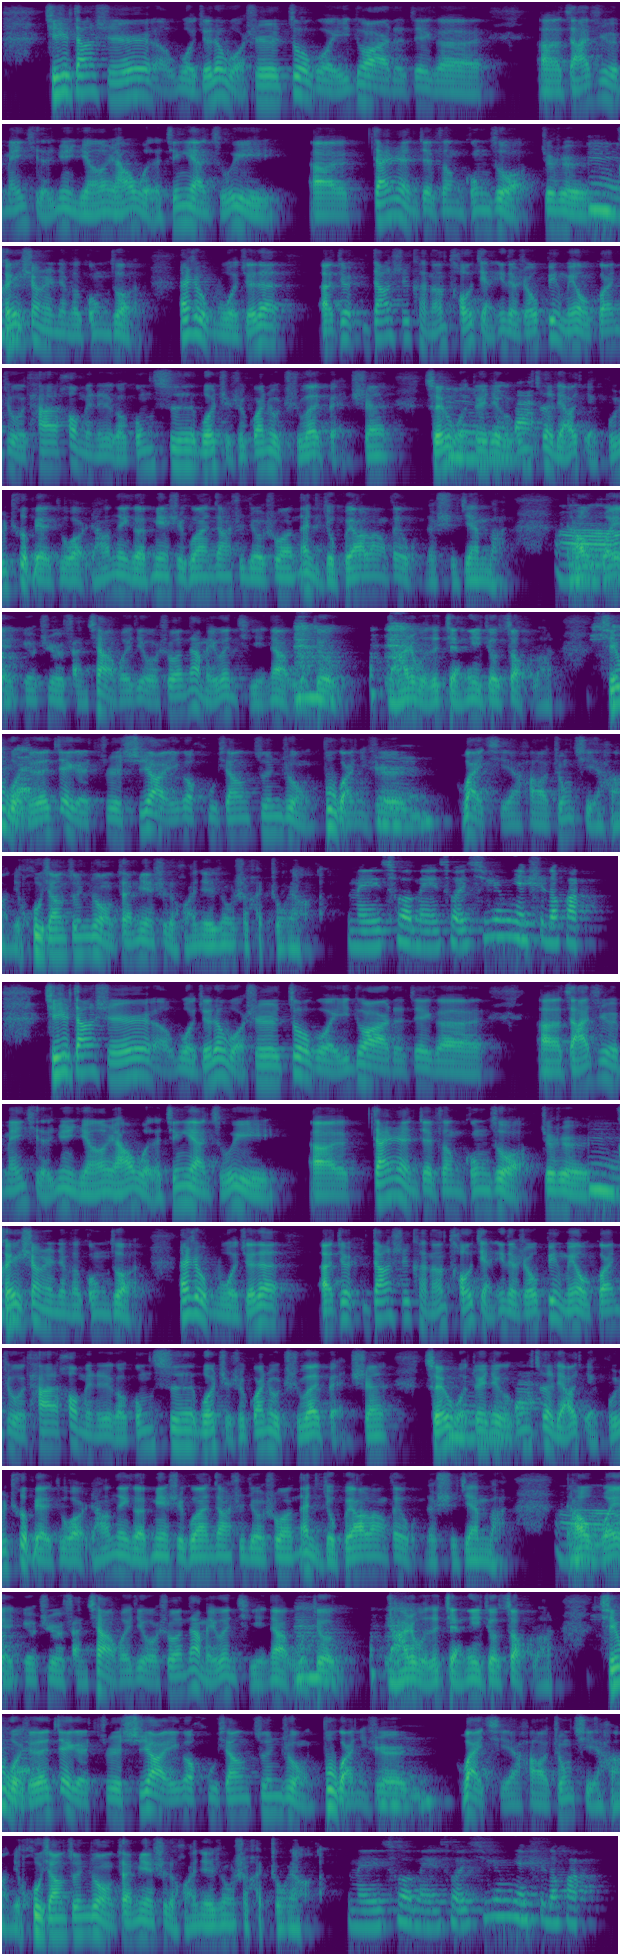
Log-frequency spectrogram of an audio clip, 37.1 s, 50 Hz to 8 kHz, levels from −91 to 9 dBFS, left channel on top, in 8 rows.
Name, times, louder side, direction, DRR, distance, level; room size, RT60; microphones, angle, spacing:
voice 1, 0.0-6.7 6.9-11.3 11.6-25.7 26.0-30.9 31.2-34.8, right 2 dB, 20° right, 14 dB, 0.6 m, -32 dB
voice 2, 9.0-9.4 17.2-17.9 22.7-23.2 25.4-25.7 26.1-26.3 27.6-28.0 30.6-31.0 35.0-36.8, left 4 dB, 85° left, 8 dB, 2.1 m, -35 dB
25.0 x 10.5 x 2.8 m, 0.34 s
head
